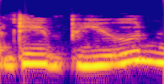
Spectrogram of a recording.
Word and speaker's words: debut: dari BS dengan eh debu di basanya bukan debut ya kalau debut itu bahasa Kalau bahasa Inggris dibacanya Deb eh salah satu lagunya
